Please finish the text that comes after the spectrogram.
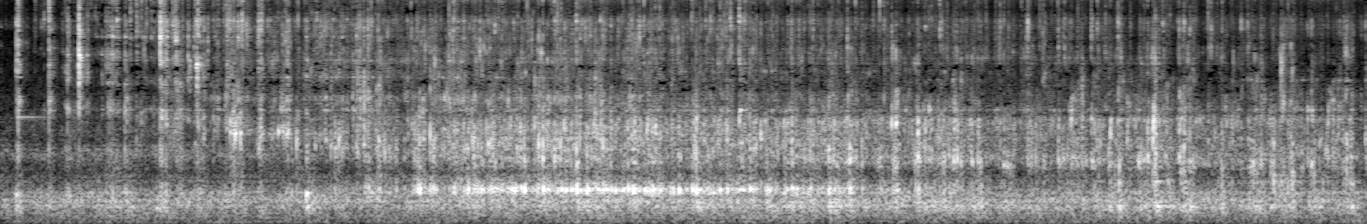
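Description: Potassium chloride solution pours steadily into a container, a faint continuous trickling and splashing of liquid that holds for the whole span without talk.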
